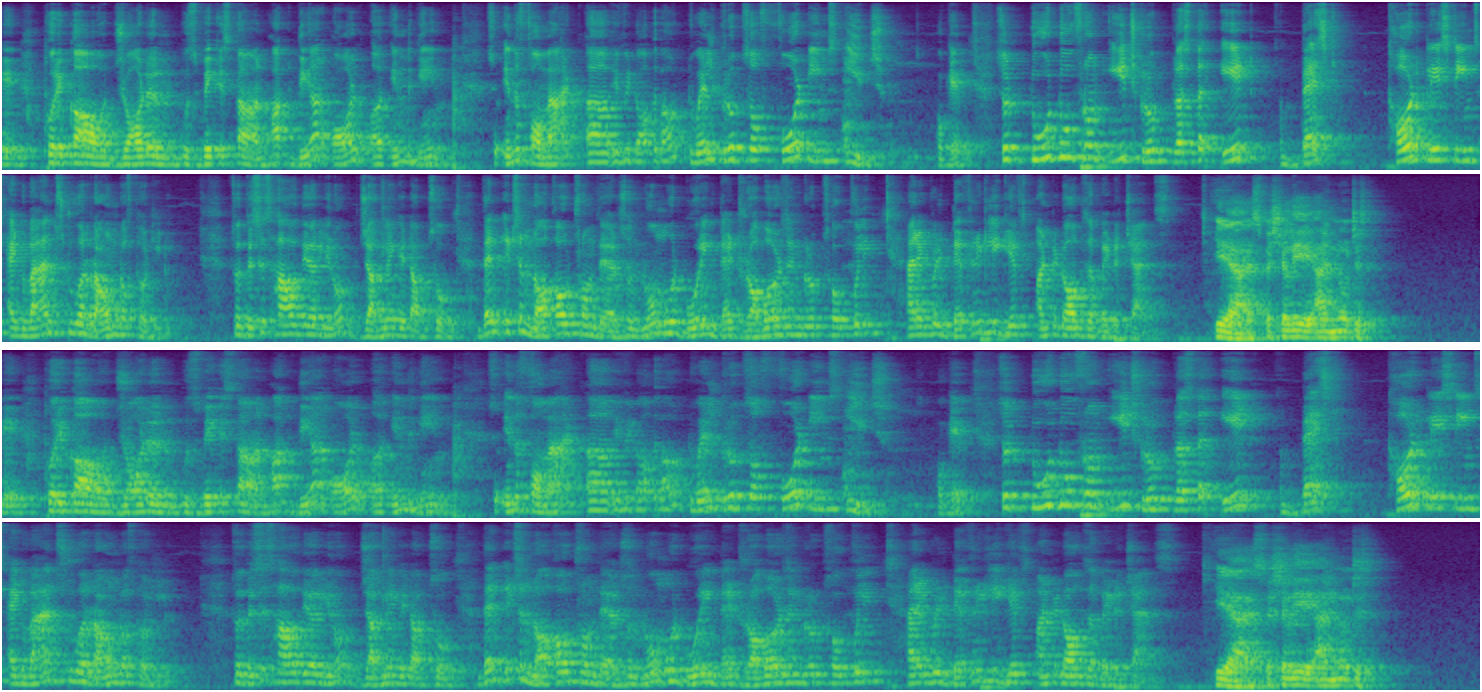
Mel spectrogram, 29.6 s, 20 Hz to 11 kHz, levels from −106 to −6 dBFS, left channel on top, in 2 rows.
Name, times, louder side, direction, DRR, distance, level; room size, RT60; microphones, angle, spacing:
voice 1, 0.0-8.8 9.4-12.4 12.8-13.3 13.9-16.4 16.8-26.4, left 2 dB, 90° left, 4 dB, 1.3 m, -26 dB
voice 2, 26.9-28.4, left 3 dB, 70° left, 1 dB, 0.8 m, -20 dB
9.4 x 4.3 x 5.2 m, 0.88 s
head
